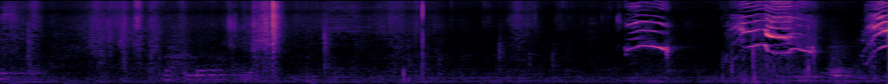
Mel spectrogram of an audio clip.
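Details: Kittens whose mother has hidden them: after a quiet stretch of soft rustling, high thin mews arrive in the last three seconds, several wavering, rising-then-falling cries in quick succession, some overlapping.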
